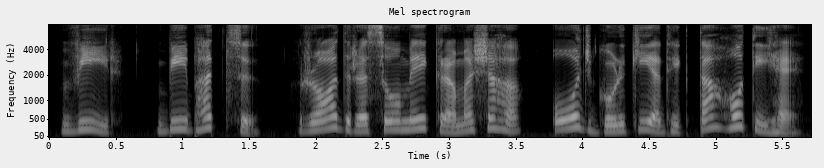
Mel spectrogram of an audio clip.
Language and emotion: Hindi, neutral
